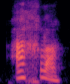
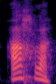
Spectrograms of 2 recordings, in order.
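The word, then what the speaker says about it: אחלה: Chaf and chet, we pronounce it the same.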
